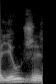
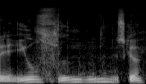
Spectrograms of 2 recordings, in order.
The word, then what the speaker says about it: Hughes: Je te le prononce mal, c'est pas Hughes, c'est Hughes, en anglais.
